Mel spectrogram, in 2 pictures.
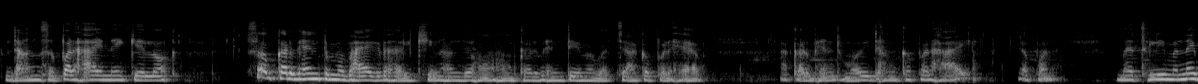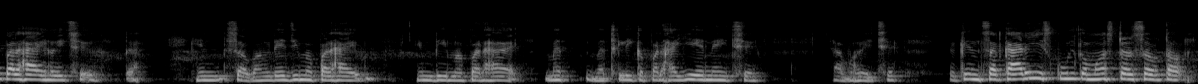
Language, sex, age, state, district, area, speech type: Maithili, female, 60+, Bihar, Samastipur, rural, spontaneous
